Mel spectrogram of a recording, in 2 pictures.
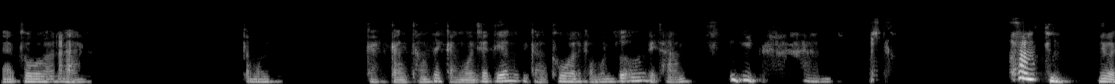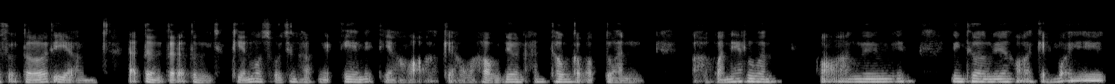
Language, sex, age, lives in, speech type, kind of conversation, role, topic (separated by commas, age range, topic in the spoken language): Vietnamese, male, 25-29, Vietnam, conversation, unstructured, none, Bạn có nghĩ rằng việc chơi game có thể gây nghiện không?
